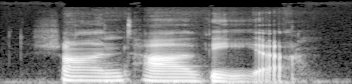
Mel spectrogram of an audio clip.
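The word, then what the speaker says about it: Shawntaviya: So the Sean is S-H-A-W-N. – Okay. – And then the Tavia is T-A-V-I-Y-A. Sean Tavia.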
